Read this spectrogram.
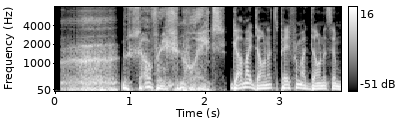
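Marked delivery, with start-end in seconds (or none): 0.1-2.3 drawn-out, voiceless demon rasp; dropped demonic voice. Retold or imitated. Tanned customer scaring the rude cashier, dropped demonic voice. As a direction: stretch it out like a possessed demon. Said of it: "I dropped my voice down".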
